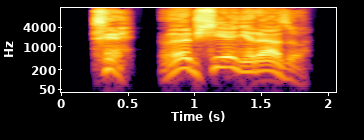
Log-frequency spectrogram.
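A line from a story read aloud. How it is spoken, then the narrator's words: Snorting chuckle. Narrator (Russian): хмыкнул Крисп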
